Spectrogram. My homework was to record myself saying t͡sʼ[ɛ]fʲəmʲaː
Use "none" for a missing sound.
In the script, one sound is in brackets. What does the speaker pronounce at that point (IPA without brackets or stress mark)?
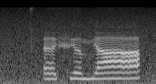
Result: ɛ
